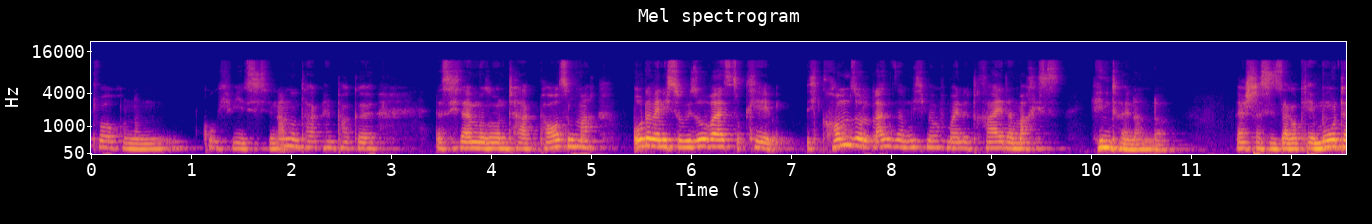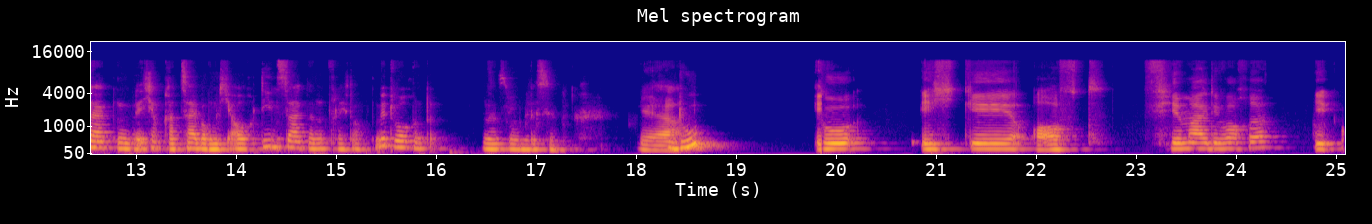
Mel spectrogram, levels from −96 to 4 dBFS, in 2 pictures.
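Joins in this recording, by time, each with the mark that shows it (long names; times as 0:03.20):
0:19.86: cut off before it has died away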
